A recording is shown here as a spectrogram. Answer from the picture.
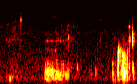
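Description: A faint, soft gulp of beer being swallowed from a glass, about two-thirds of a second in.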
